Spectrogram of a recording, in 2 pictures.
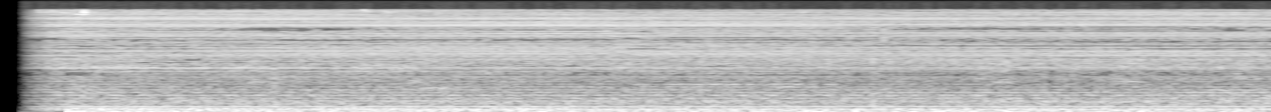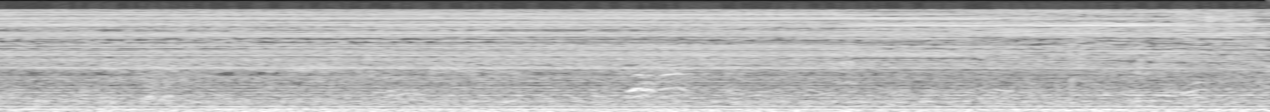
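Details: Loud, steady electrical hum from a distribution transformer, holding one low pitch without change; overload and maintenance problems are suspected as the cause, not confirmed.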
